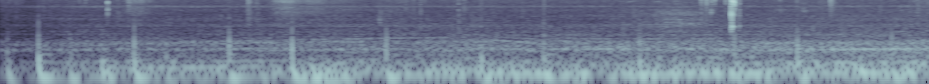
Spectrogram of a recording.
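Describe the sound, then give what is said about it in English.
A car driving on a road in Spindale, North Carolina, giving off a steady low engine rumble and road hum with faint, regular light taps throughout. “I'm gonna drive up to the Word of Faith Fellowship. I think it's right here to the right.”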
